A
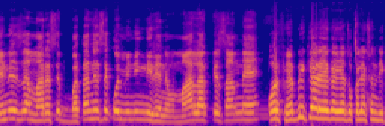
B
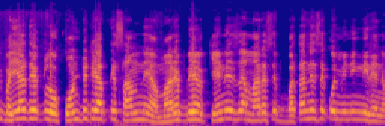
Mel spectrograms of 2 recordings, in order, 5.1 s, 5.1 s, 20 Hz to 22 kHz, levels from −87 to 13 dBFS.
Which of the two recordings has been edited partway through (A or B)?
A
